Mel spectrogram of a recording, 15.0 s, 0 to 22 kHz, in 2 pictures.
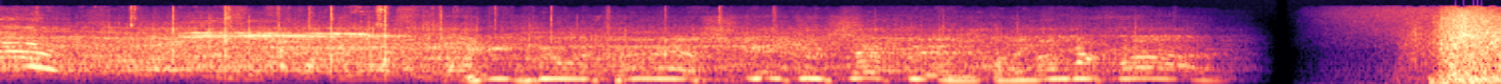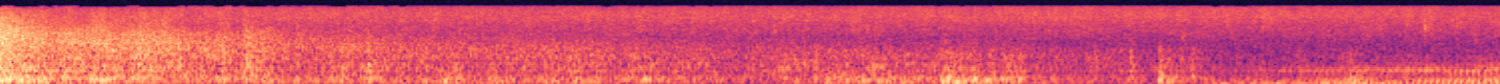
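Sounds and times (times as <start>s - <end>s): rain hiss: 6.6s - 15.0s
rumbling thunder: 7.0s - 15.0s
thunderclap: 7.0s - 15.0s.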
